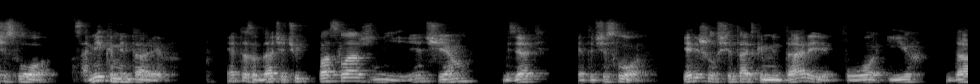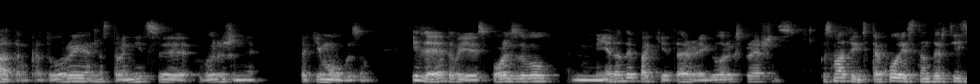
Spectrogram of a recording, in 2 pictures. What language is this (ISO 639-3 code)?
rus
